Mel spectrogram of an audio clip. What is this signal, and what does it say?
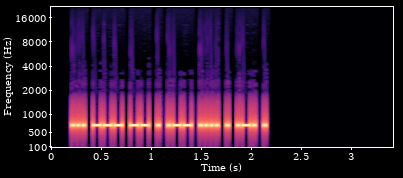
Morse code, heard as a keyed tone, about 44 wpm, 700 Hz. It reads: SOMEWHERE
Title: Top 1251-1500 Words 45wpm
